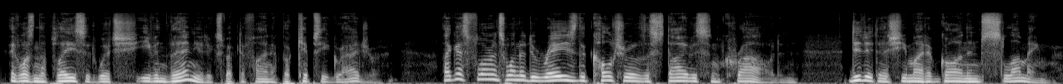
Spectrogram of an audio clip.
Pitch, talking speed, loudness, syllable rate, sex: 140 Hz, 210 wpm, -16 LUFS, 5.9 syllables/s, male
